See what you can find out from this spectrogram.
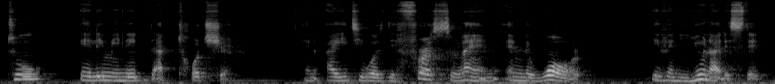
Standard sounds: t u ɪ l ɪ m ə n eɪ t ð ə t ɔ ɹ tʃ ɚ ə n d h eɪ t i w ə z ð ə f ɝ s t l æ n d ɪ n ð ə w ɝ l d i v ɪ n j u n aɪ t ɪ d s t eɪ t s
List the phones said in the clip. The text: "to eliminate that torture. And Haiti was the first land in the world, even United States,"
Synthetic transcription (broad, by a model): t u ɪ l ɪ m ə n eɪ t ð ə t ɔ ɹ tʃ ɚ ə n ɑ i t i w ə z ð ə f ɝ s t l æ n d ɪ n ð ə w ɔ l i v ɪ n j u n aɪ t ɪ d s t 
